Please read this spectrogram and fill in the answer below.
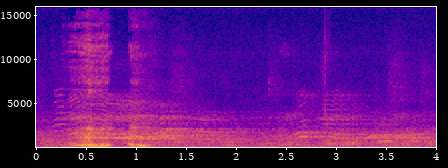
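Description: Children calling and shouting to each other across an open football pitch, with two louder calls close together about half a second in.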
